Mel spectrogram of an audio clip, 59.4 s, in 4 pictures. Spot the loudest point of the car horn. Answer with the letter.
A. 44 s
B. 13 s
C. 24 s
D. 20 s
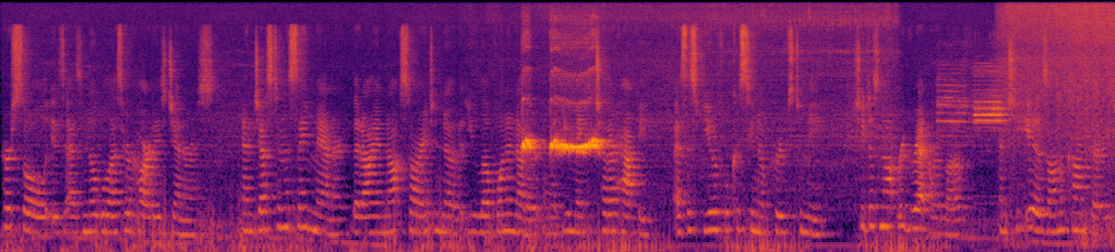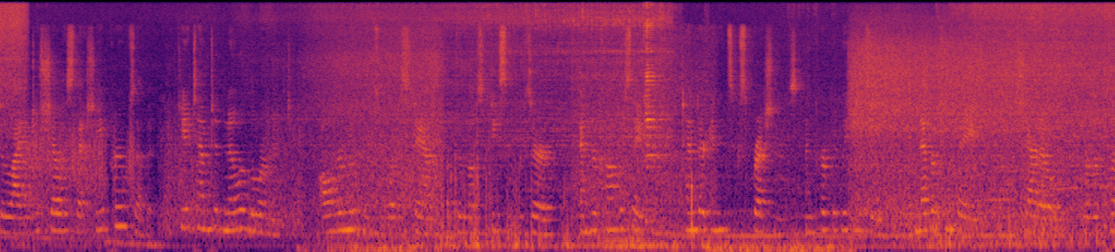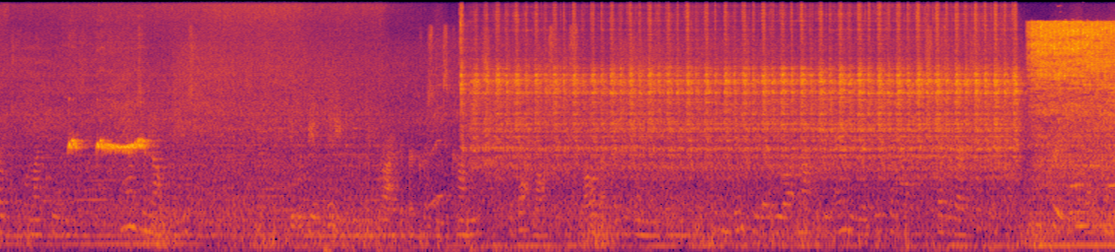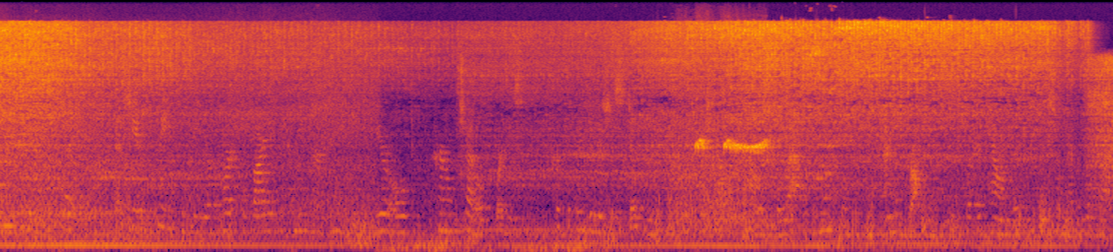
A.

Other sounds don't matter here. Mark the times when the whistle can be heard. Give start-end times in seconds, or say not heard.
6.9-8.1, 30.6-31.8, 53.9-54.9.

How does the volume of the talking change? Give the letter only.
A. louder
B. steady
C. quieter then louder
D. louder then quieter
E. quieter
B.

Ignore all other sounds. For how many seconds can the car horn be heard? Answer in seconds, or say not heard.
3 s.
